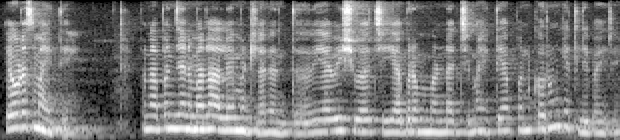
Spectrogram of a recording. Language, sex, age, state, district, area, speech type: Marathi, female, 18-30, Maharashtra, Sangli, rural, spontaneous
